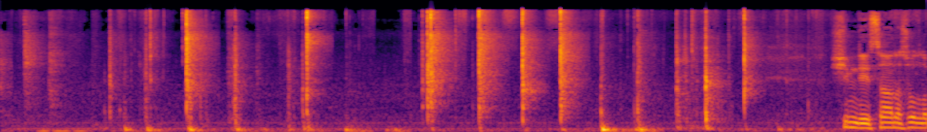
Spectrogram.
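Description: Hard plastic clicks and taps as a laptop is handled.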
